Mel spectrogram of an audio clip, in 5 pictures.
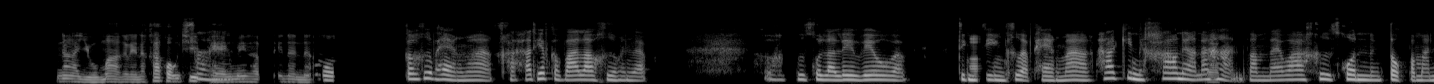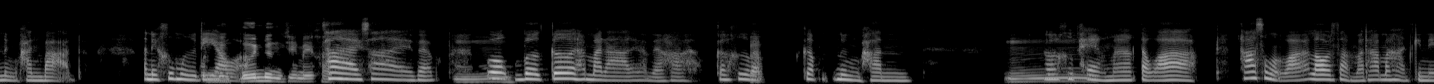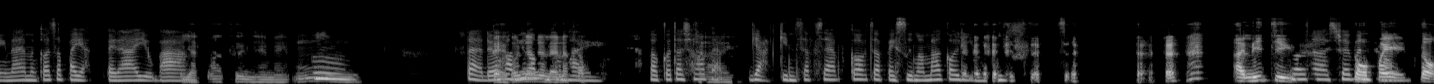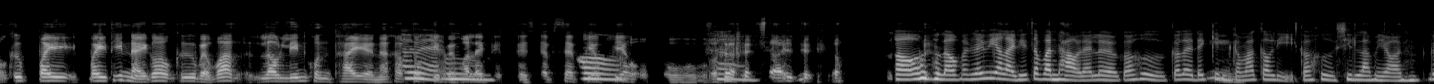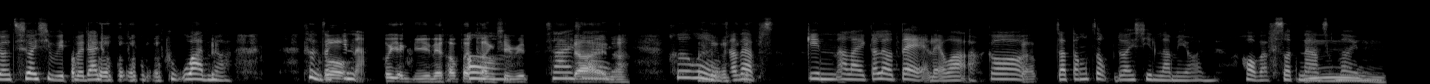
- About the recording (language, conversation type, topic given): Thai, unstructured, สถานที่ไหนที่ทำให้คุณรู้สึกทึ่งมากที่สุด?
- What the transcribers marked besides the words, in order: in English: "level"; laugh; laughing while speaking: "อันนี้จริง"; laughing while speaking: "กิน"; laugh; laughing while speaking: "ใช่เลยครับ"; laugh; laugh; laugh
